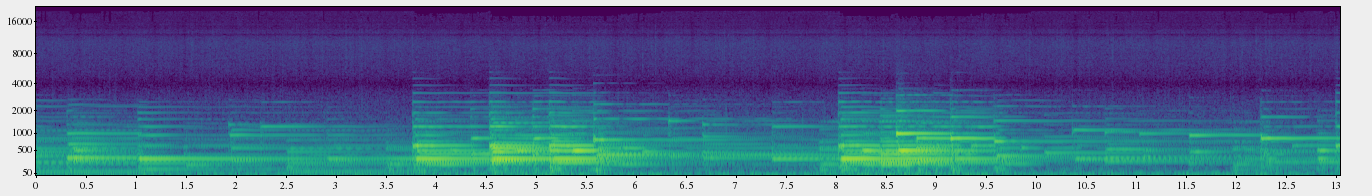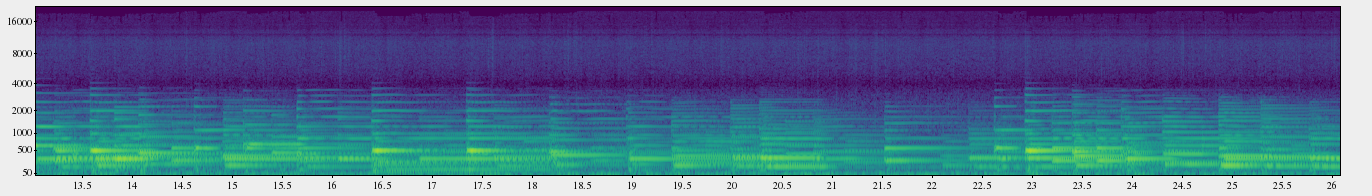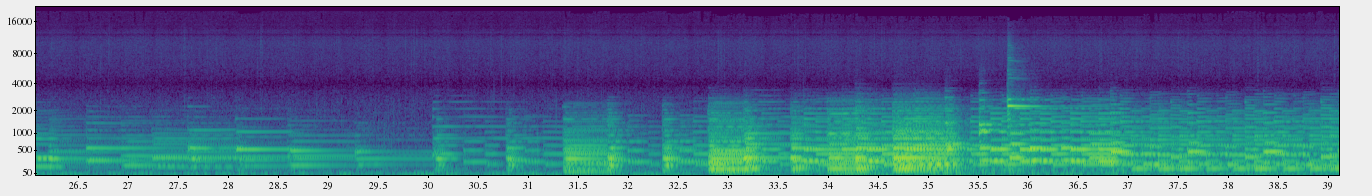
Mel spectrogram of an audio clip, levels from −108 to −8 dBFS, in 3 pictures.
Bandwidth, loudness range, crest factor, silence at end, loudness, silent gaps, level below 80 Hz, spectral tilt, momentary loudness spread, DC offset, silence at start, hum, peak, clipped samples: 11.5 kHz; 13 LU; 20 dB; 0 s; -33 LUFS; none; -52 dBFS; -9 dB/octave; 17 LU; under 0.1%; 0 s; none; -12 dBFS; under 0.1%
